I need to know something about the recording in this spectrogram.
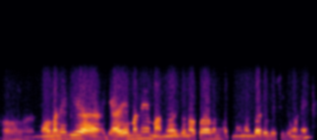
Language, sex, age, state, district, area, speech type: Assamese, male, 18-30, Assam, Golaghat, urban, conversation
